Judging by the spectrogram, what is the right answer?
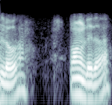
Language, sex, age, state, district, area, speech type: Goan Konkani, male, 18-30, Goa, Salcete, urban, conversation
